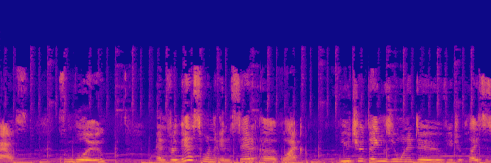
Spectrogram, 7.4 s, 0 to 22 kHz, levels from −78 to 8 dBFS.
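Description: From start to finish a steady, raspy mains buzz sits under the sound, roughly 30 dB below it. Sharp switching spikes, entering twice per 60 Hz cycle through a dimmer, rectifier or missing shield, put harmonics of 60 Hz up into the kilohertz range.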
